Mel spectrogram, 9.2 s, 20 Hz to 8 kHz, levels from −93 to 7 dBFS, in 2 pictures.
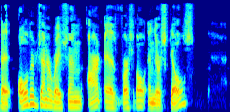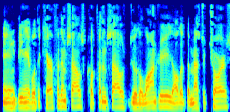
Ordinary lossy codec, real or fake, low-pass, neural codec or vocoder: MP3, 32 kbps; fake; 7.2 kHz; codec, 16 kHz, 8 kbps, FunCodec, trained on LibriTTS, 25 frames a second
